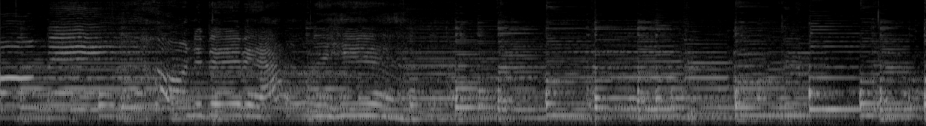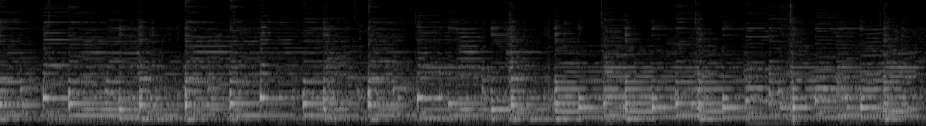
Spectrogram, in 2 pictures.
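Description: Bluegrass band playing an instrumental break between verses on fiddle, banjo, guitar, mandolin and upright bass, with sliding notes in the first couple of seconds.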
